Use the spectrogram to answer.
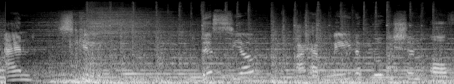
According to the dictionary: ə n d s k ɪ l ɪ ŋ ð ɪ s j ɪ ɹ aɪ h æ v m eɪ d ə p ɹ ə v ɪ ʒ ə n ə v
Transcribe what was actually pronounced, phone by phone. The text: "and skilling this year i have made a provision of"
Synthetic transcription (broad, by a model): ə n d s k ɪ l ɪ ŋ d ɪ s j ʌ ɹ aɪ h æ v m eɪ d ə p ɹ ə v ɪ ʃ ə n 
